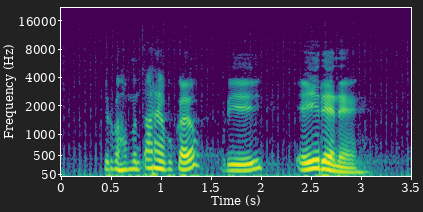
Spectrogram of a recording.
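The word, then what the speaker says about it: εἰρήνη: 네, 여기서 이 화평하다는 말은 이 에이레네라는 말인데요. 이 평화라는 말입니다. 그걸 화평케 하는 자라는 말은 평화를 만드는 자 그런 의미입니다. 평화를 만드는 자라는 의미가 되는데요. 이 에이레네라는 말은 헬라어인데 여러분 한번 따라해 볼까요? 우리 에이레네, 에이레네.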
